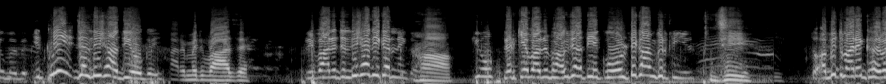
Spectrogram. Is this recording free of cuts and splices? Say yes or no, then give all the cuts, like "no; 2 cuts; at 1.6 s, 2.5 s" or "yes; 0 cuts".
no; 2 cuts; at 1.7 s, 7.9 s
